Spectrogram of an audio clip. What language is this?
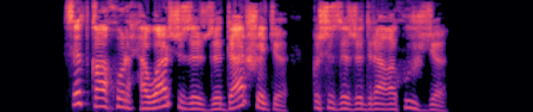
Kabardian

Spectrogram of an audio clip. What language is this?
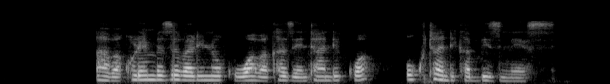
Ganda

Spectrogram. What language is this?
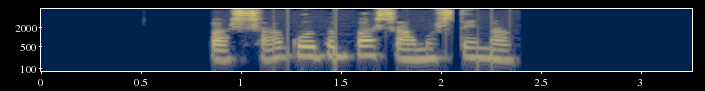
Mari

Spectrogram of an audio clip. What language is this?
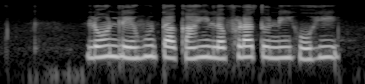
Chhattisgarhi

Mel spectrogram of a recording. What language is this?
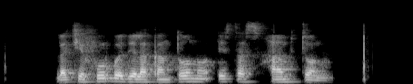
Esperanto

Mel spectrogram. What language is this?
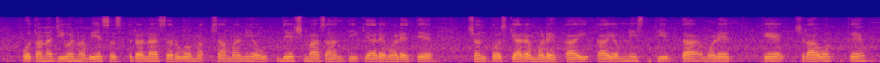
Gujarati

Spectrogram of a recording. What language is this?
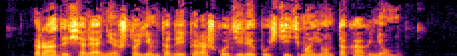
Belarusian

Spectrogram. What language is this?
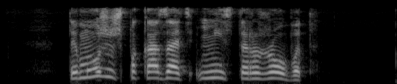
Russian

